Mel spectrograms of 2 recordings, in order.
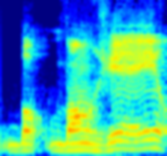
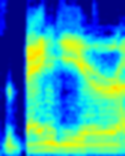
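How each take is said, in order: First: The name is pronounced the French way. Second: The name is pronounced the American way. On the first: "go full French" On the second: "Americanized kind of"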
